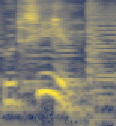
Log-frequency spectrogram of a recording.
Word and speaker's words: poutine: It's pronounced two different ways, poutine and poutin. What is the proper way? I have no idea. Apparently, Quebecians call it poutin. I call it poutine because it sounds right. And I and I don't like how the other way is pronounced.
